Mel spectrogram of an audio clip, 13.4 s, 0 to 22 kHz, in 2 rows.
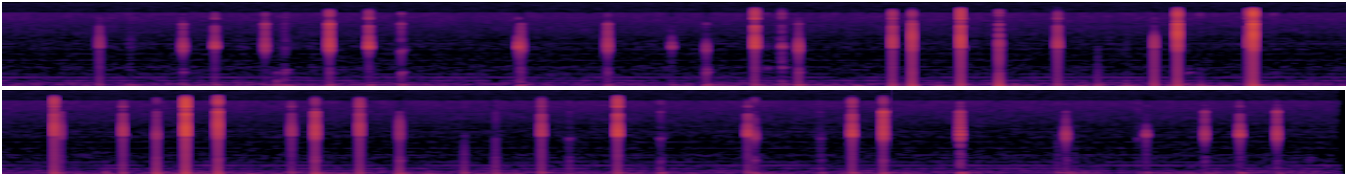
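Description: Long acrylic nails tap the small hollow metal microphone capsules, with their metal guard wings, on a Tascam DR-40 recorder. Dozens of quiet, sharp, bright clicks come in an irregular rhythm, each dying almost instantly, over a steady low hum.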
